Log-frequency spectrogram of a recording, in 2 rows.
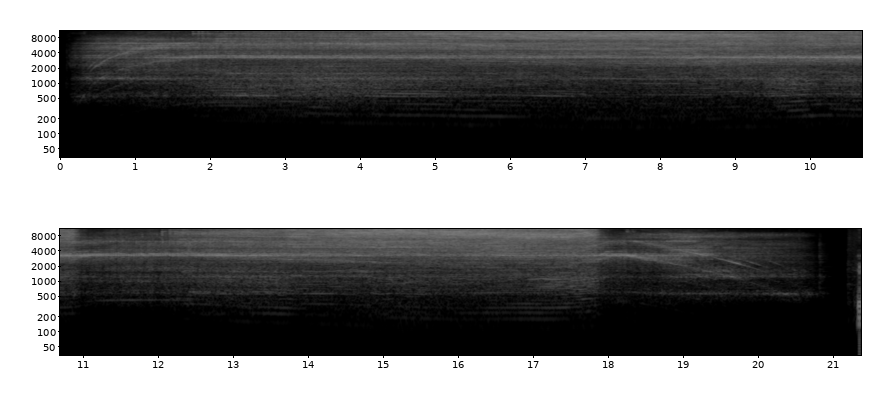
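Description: Parkside 40V cordless angle grinder (PWSAP 40-Li Performance) cutting 2 mm steel, a loud, shrill, continuous whine with a brief dip midway, then spinning down at the end.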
